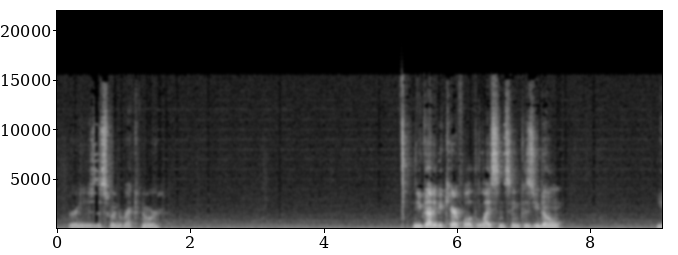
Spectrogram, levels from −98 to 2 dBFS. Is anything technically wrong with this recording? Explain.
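No, nothing technically wrong can be heard here; the signal stays steady and intact across the whole clip.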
